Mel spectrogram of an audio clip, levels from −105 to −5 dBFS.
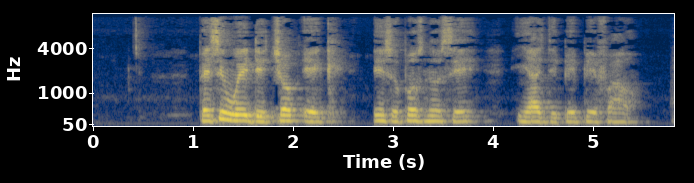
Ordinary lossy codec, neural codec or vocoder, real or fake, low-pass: MP3, 48 kbps; vocoder, 44.1 kHz, 128 mel bands every 256 samples, BigVGAN v2; fake; 10.8 kHz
